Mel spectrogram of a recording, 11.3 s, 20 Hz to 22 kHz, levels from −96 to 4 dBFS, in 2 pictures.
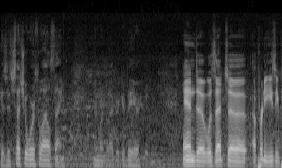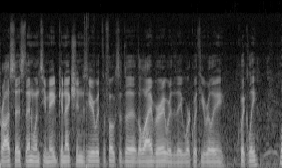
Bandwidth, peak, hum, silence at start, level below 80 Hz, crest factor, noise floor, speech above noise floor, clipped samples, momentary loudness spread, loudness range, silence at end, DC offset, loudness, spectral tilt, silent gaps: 15.5 kHz; -6 dBFS; none; 0 s; -54 dBFS; 22 dB; -52 dBFS; 23 dB; under 0.1%; 18 LU; 6 LU; 0 s; under 0.1%; -29 LUFS; -6 dB/octave; none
